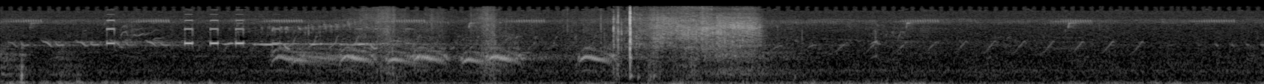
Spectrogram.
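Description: Faint bird calls in an open field: a run of short repeated high notes, then a string of about six falling calls. A single sharp click about four seconds in, followed by a brief hiss.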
